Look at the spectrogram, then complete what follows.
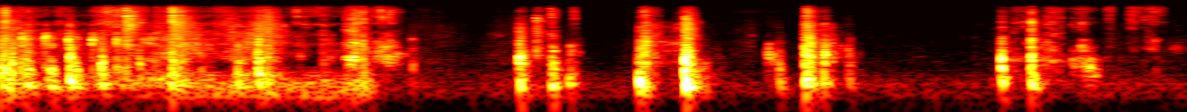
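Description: Handling clatter: a dense rattle of clicks for about two seconds, then a few separate clicks and knocks.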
